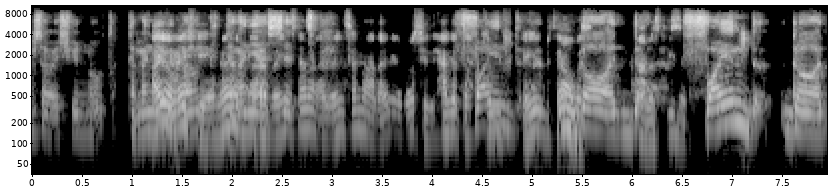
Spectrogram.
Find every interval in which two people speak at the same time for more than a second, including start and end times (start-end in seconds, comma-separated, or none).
1.2-2.8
